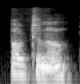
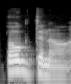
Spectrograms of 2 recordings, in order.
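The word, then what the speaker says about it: Bogdanor: The essay from um, Professor Vernon B- Bogdanov. – Bogdanov. I always get that pronunciation wrong.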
